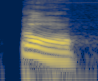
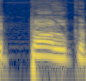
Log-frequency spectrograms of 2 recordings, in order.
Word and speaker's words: talk: जैसे A के बाद LK आया तो T का ट लिखिएगा और A का उच्चारण औ के रूप में कीजिए, K का क लिख दीजिएगा, टॉक, TALK, टॉक पढ़ेंगे, टॉल्क नहीं।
